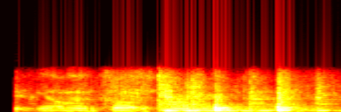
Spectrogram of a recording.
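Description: A man singing to a strummed acoustic guitar, with three hard strums in the second half.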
